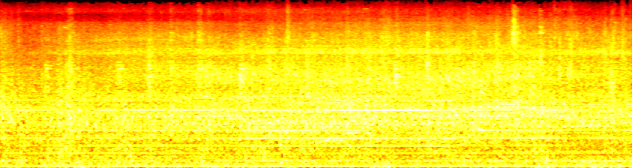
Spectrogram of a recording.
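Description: Large pumpkin harvesting machine running steadily: a constant engine and machinery drone with a steady hum, and a few light clicks over it.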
